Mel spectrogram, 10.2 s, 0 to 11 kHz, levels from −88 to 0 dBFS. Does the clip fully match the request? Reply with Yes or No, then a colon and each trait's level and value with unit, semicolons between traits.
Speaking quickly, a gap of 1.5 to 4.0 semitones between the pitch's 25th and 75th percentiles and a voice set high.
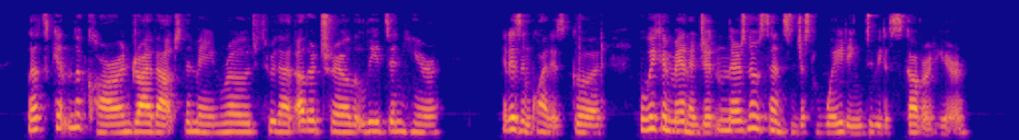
Yes: fast, 260 wpm; average, 3.6 semitones; high, 205 Hz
